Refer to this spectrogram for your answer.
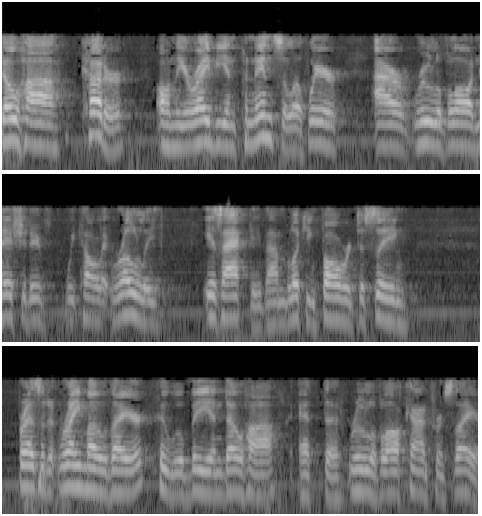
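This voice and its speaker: A man with an Alabama accent, fairly high pitch, ordinary pitch variation and a moderate pace. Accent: Southern US (Alabama). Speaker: bar association president. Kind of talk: formal speech.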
